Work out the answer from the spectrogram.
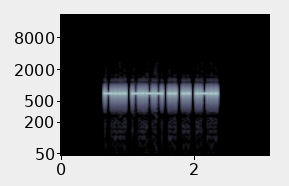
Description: Morse code, heard as a keyed tone, about 36 wpm, 700 Hz. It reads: BYIIL
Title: Code Groups - 5 Letters - 35wpm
